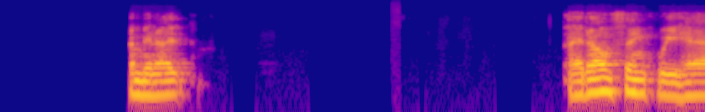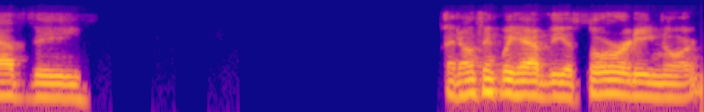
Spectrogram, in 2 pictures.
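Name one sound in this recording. An elderly man speaks in short bursts over an online call.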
